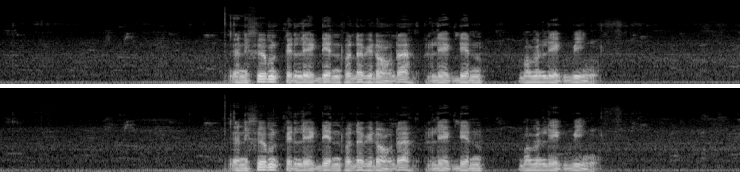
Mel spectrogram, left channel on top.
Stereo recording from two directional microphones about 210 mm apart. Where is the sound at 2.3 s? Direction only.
5° left (ahead or behind).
